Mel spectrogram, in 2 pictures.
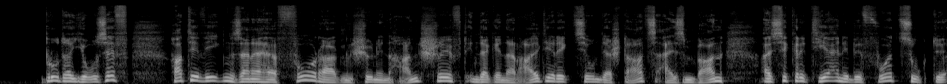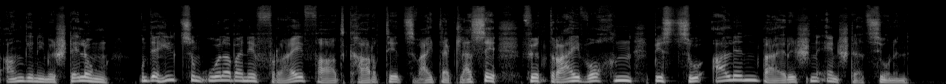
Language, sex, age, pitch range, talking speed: German, male, 50-69, 110-170 Hz, 110 wpm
